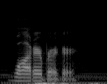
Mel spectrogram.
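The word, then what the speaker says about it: Whataburger: Maybe it's just an accent thing of water burger. Yeah. What a burger. But pronounce it waterburger.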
